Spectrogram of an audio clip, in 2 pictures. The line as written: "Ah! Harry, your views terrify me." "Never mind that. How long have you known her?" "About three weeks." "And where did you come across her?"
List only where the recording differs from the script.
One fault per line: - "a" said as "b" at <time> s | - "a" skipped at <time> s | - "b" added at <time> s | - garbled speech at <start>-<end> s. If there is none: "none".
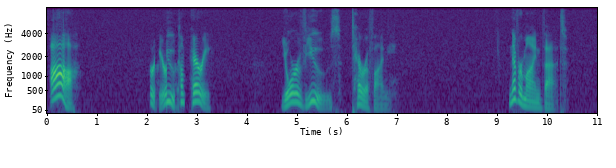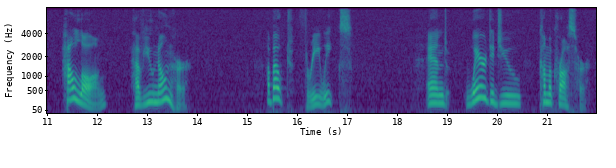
- garbled speech at 2.0-2.8 s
